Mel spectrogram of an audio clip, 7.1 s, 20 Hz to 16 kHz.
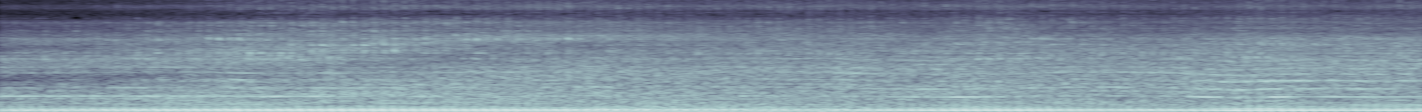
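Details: Craftsman Z6400 zero-turn mower after hydro drive belt replacement, revved up with blades on: deep, steady engine running evenly at raised speed, no slipping or squealing belt; healthy.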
